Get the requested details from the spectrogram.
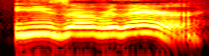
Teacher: the he sound can sound more like an e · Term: lazy american speech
